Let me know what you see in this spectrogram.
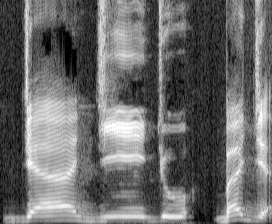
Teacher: makhrajnya tengah lidah ketemu tengah langit-langit atas. Ya, tengah lidah bertemu tengah langit-langit atas. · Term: huruf jim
